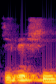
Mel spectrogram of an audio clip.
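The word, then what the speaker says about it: chelation: और इसको बोलते हैं, इसको चिलेशन भी प्रोनाउंस किया जाता है और किलेशन भी प्रोनाउंस किया जाता है।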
